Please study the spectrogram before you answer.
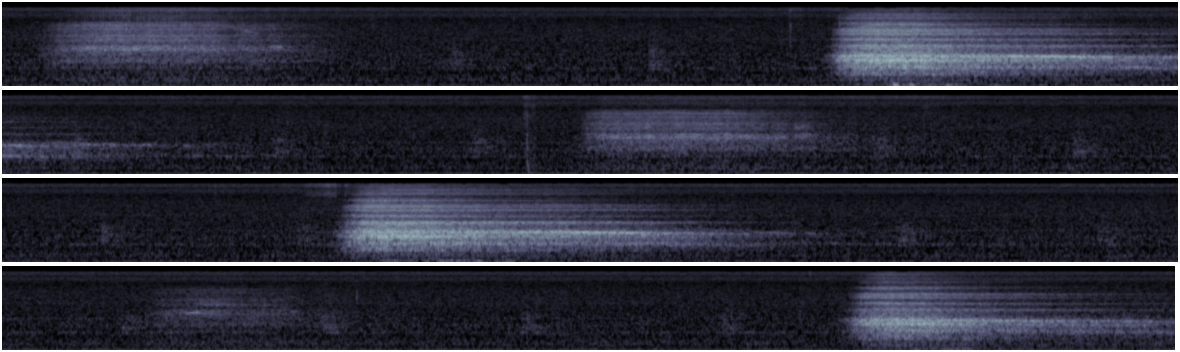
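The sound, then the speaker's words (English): Slow, deep breathing during a guided relaxation exercise. Three loud, breathy exhales through the mouth come several seconds apart, each preceded by a softer inhale, with no talk. “Hold it for a few seconds and then exhale through my mouth and hold that for a few seconds. So let's do this together.”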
